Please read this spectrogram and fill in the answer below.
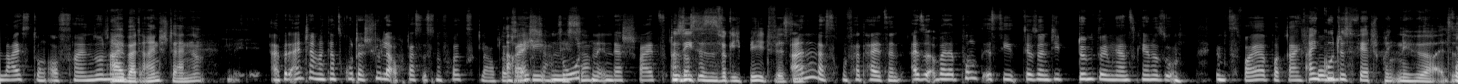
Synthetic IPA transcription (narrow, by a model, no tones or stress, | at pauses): laɪstʊŋʔa̰ʊfalənzɔndaɪbɐtʔa̰ɪnʃtaɪnnə | ʔalbɛtʔaɪntaɪnaɪnɡansɡ̥uːtɐʃyːlɐʔa̰ʊxd̥asɪstnəfɔlksɡ̥laʊbə̥aɪdiːnoːtn̩ɪndeːɐʃv̥aɪt͡sd̥auziːstɛs̬ɛsv̥ɪɐklɪçb̥ɪltv̥ɪsnandɐsʁ̥ʊmfɛɐtʰaɪltz̥ɪntʔalzoʔaːbɐdeːɐpʰʊŋk̚tɪstd̥iːd̥izɛndiːd̥ʏmpl̩nɡant͡sɡ̥ɛɐnəzoː | ɪmt͡sv̥aɪɐbəʁaɪçʔaɪnʊɡuːtəsfeːɐtʃpʁ̥ɪŋtmiɐɦøːɐ̰ʔa̰ls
